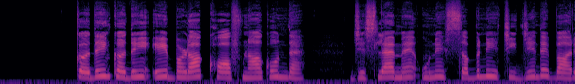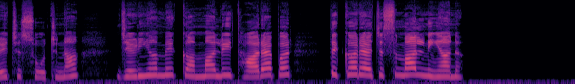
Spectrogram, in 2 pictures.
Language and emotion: Dogri, fearful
